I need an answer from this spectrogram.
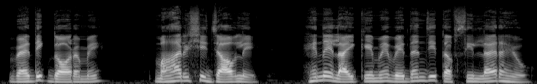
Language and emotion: Sindhi, neutral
